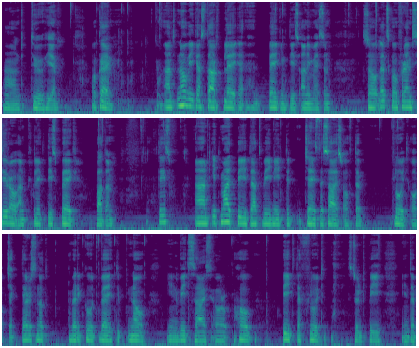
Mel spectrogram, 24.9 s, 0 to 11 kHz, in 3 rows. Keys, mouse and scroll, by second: 1.5-3.0 middle drag, 2.8 a, 3.0-4.9 right drag, 3.7 middle click, 5.3-6.9 middle drag, 6.9-8.6 drag, 10.1 click, 10.7-18.0 middle drag, 18.1-24.0 middle drag, 24.2-24.8 drag.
